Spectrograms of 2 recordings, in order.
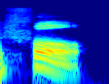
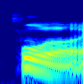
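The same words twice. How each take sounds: First: "full" with the short phonetic U vowel; correct pronunciation. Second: "full" said with the long "oo" of "fool"; wrong pronunciation. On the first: Tutor modelling for learners, "full" correctly pronounced with short U. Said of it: "pakai U senyum kalau di phonetic symbol". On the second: Tutor showing what to avoid, "full" mispronounced as "fool". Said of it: "bukan full ya". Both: Shown as a demonstration.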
